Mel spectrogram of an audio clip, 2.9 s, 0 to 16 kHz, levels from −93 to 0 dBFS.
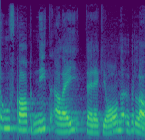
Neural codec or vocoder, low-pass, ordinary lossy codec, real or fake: vocoder, 44.1 kHz, 128 mel bands every 256 samples, BigVGAN v2; 14.4 kHz; none; fake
